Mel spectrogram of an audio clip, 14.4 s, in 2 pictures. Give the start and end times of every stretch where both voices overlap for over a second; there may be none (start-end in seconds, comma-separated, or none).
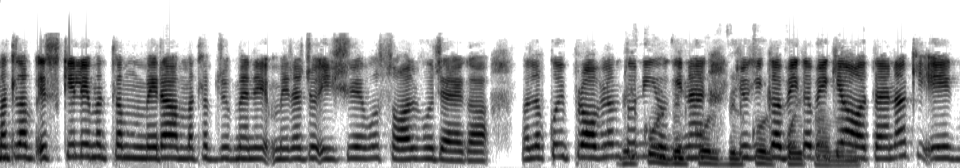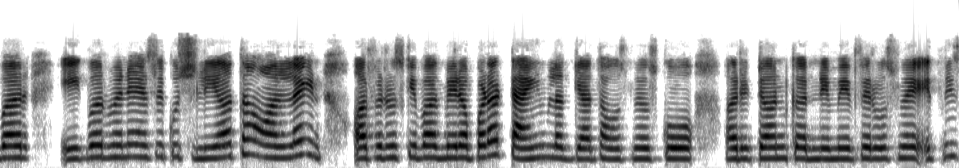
4.7-6.5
